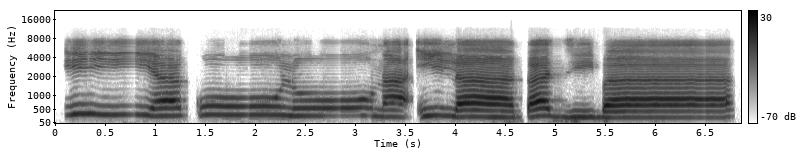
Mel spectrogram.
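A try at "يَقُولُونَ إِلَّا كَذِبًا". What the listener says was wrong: ilahnya kurang nyamber. kuluna illa kadziba Yaquluna illa kadziba.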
